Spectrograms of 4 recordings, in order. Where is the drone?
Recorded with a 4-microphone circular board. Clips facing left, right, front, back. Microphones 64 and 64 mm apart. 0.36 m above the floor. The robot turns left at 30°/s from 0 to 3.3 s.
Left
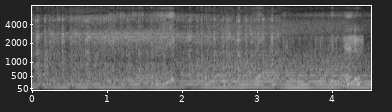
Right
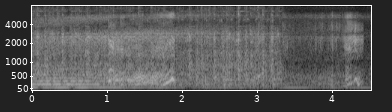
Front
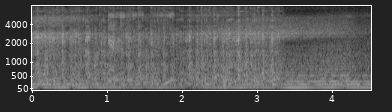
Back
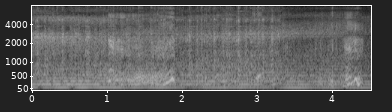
105° right; by 4.5 s 85° left.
